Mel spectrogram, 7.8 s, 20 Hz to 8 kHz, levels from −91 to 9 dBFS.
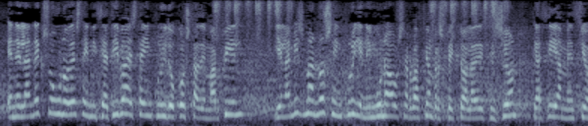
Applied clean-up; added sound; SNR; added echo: none; Rattle (instrument); 11 dB; none.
